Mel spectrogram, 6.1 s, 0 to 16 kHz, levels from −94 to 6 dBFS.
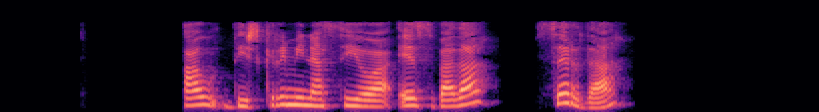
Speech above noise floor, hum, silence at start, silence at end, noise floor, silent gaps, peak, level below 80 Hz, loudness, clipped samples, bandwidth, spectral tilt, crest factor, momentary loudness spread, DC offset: over 74 dB; none; 1.35 s; 1.55 s; under -90 dBFS; 3.76-4.00 s; -2 dBFS; -70 dBFS; -17 LUFS; under 0.1%; 7.8 kHz; -4.5 dB/octave; 18 dB; 7 LU; under 0.1%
